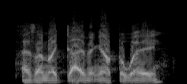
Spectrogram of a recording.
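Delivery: ordinary talk, nothing marked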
